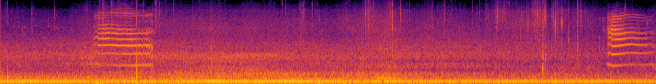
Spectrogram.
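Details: Black stray cat meows twice, about eight seconds apart, each a short harmonic-rich call, over a constant low rumble with scattered clicks and rustles between calls.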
